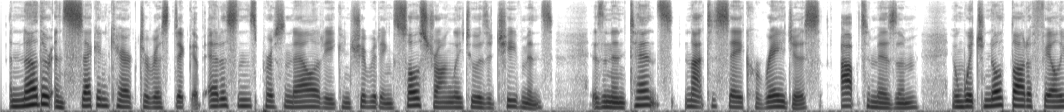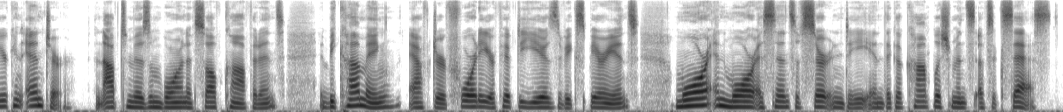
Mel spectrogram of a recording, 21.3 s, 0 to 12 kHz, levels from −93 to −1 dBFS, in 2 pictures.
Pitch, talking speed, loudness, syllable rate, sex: 160 Hz, 155 wpm, -21 LUFS, 5.5 syllables/s, female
